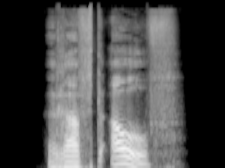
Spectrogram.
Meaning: inflection of aufraffen: 1. second-person plural present 2. third-person singular present 3. plural imperative
- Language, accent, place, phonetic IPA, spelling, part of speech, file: German, Germany, Berlin, [ˌʁaft ˈaʊ̯f], rafft auf, verb, De-rafft auf.ogg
